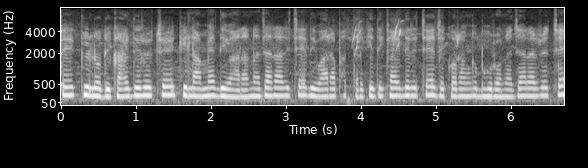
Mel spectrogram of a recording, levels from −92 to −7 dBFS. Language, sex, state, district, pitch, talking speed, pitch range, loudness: Rajasthani, female, Rajasthan, Nagaur, 195 Hz, 240 wpm, 185-200 Hz, -17 LUFS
